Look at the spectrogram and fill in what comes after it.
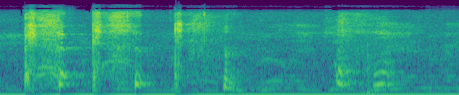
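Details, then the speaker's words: A young child gives a quick run of about five short, forced coughs, a deliberate fake cough. "oh your cough your cough is horrible sir"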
